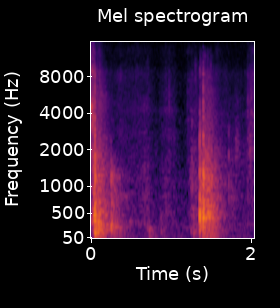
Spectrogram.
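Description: Sealed waterproof hard rifle case being sat on and pulled open: two short rushes of noise, one right at the start and one about a second and a half in, as air is forced past the lid's seal.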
